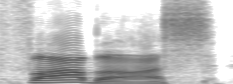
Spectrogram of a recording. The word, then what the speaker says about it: phobos: The word fear here is a Greek word. It's actually pronounced phobos.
